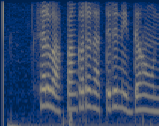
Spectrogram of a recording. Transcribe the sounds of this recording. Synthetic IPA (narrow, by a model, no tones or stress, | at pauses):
saɾbapaŋkɔɾɔɾat̪iɾenid̪ʱɔɦõun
